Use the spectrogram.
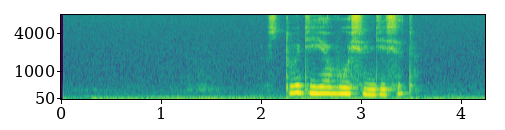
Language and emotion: Russian, neutral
